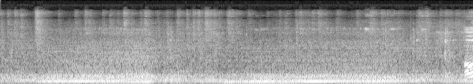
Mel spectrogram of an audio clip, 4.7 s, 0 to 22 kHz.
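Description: Can-Am 6x6 engine droning and rising in pitch as the machine accelerates and is shifted up through the gears, a steady close rumble with a dip between gears, no talking.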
